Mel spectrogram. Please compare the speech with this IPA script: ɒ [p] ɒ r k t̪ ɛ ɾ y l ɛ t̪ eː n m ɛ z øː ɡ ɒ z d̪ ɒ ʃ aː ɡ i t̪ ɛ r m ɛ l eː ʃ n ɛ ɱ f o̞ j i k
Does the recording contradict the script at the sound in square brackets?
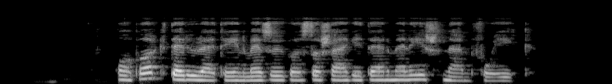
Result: no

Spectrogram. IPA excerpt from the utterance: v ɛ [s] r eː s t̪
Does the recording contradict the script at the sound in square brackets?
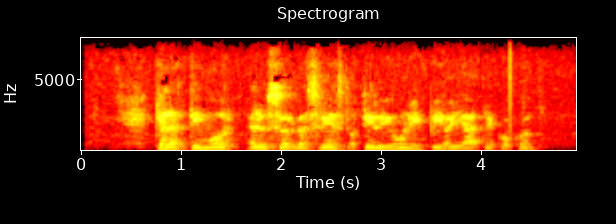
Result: no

